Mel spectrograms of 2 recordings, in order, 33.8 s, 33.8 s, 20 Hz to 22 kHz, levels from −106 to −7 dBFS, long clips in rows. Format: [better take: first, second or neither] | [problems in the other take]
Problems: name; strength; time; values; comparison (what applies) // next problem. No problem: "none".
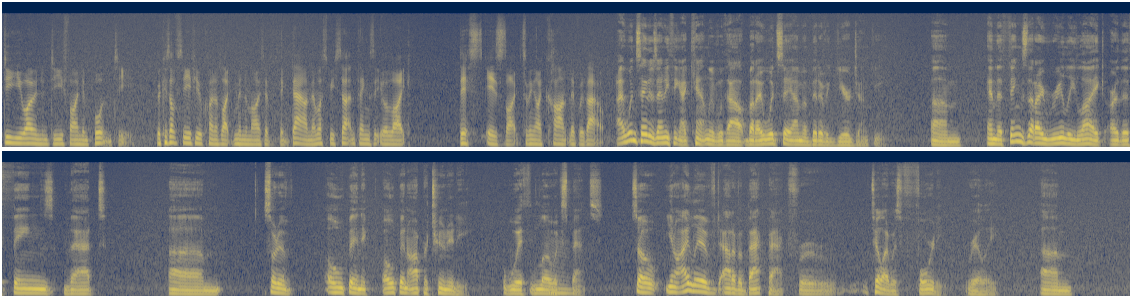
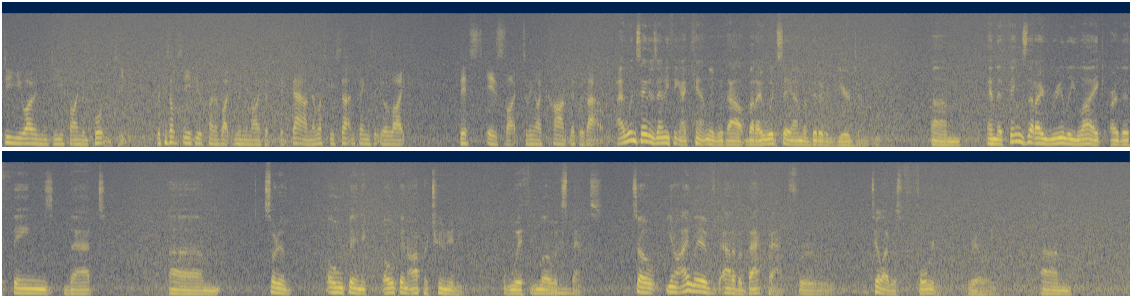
first | hiss; loud; throughout; 7 dB below the speech; faint in the first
